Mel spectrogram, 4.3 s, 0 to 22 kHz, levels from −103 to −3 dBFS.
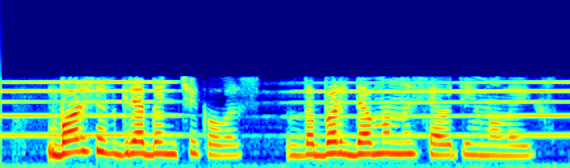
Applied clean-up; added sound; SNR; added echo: none; Bowed string instrument; 13 dB; none.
